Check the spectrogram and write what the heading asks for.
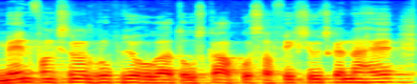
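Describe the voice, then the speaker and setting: A man's voice: fairly high pitch, fairly even intonation, brisk, mellow, big-room sound. A male chemistry teacher with an Indian accent, explaining a lecture step by step, asking questions and answering them himself, mixing English terms into Hindi. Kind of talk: classroom lecture.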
